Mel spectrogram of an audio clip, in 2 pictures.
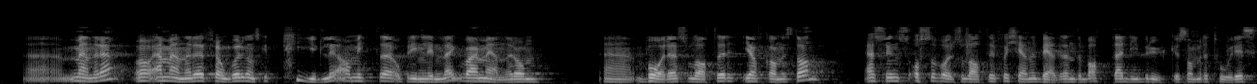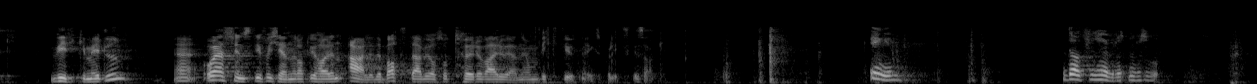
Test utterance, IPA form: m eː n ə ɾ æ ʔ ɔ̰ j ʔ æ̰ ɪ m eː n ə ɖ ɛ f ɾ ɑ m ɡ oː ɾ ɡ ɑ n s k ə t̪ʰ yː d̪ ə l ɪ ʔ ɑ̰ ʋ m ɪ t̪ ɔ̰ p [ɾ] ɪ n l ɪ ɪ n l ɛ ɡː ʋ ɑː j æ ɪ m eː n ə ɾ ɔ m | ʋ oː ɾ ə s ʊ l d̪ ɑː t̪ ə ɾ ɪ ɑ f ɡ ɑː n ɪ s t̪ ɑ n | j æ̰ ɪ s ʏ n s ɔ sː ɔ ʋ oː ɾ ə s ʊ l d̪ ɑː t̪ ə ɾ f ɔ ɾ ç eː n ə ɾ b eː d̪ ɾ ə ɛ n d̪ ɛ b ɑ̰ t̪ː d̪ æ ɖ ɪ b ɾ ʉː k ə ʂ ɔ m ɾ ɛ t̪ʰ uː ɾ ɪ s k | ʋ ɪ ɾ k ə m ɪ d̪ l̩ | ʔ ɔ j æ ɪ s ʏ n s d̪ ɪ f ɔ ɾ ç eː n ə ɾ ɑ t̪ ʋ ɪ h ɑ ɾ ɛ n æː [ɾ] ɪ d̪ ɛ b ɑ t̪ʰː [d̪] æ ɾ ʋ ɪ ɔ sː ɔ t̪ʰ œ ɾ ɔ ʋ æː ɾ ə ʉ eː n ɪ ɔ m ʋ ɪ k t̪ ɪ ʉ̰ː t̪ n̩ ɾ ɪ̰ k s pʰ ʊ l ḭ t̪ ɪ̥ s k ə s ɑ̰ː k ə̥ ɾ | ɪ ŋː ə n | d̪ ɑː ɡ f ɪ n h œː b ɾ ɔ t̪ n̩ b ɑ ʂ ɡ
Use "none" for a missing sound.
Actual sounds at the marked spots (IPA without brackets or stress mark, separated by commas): ɾ, ɭ, d̪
